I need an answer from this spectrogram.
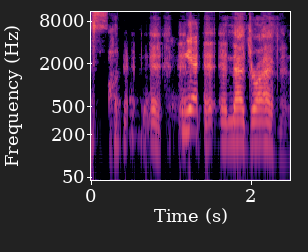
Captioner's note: laughs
